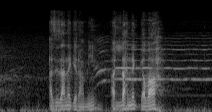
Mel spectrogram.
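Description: A man speaks with emotion through a microphone.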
